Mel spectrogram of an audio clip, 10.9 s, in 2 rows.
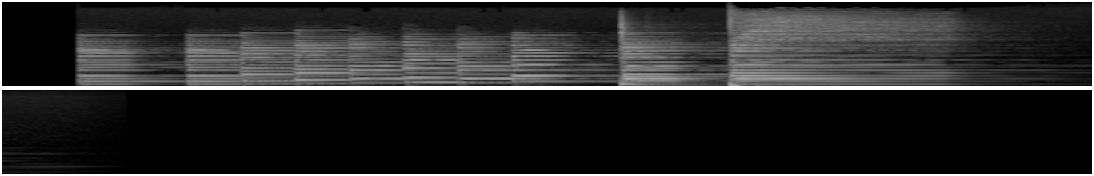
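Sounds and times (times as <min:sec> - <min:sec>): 
C major music: 0:00.4 - 0:05.6.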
